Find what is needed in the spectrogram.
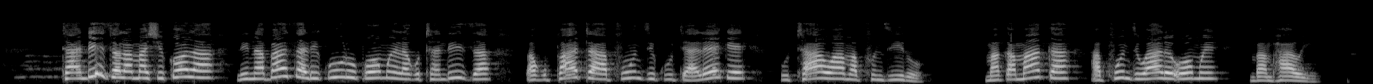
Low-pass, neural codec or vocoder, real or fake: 7.2 kHz; none; real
